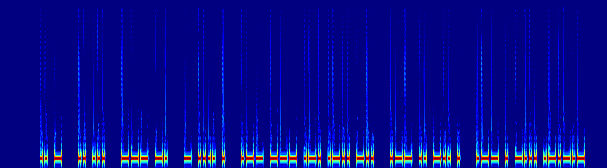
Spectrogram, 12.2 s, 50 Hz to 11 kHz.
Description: Morse code, heard as a keyed tone, about 25 wpm, 700 Hz. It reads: IT IS ON THE WORLD WIDE WEB.
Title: Sentences from Top 1000 Words - Review Part 4 - 25wpm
